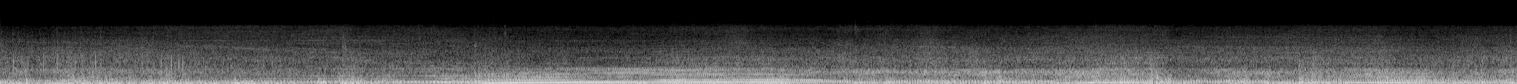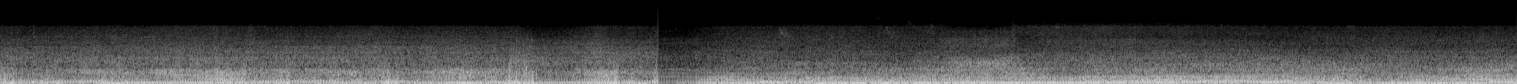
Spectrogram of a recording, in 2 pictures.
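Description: Motorcycle engine running under way while being ridden. About five seconds in, its note climbs as the bike accelerates, then it settles into a steady cruise, with a brief drop in level later on.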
